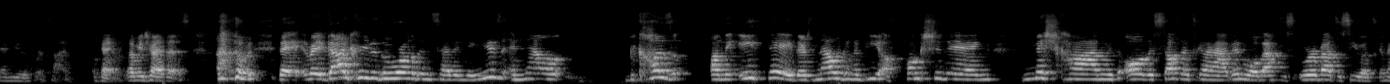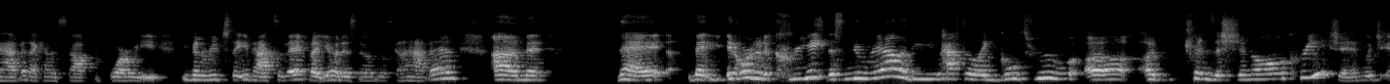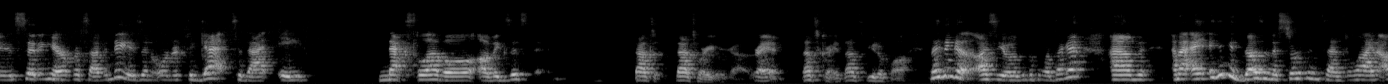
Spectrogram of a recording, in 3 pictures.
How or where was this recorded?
video call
